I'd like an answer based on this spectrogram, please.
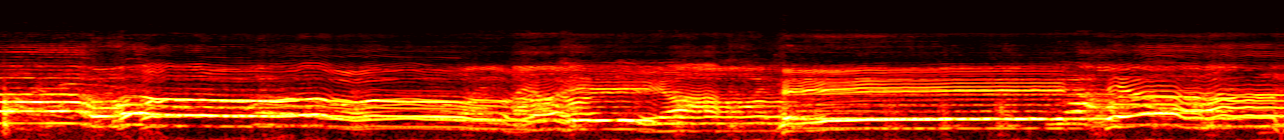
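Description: Traditional Sakizaya ritual chanting: sung voices holding long notes that waver and slide between pitches.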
